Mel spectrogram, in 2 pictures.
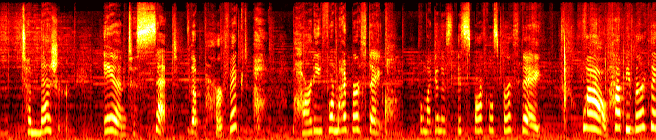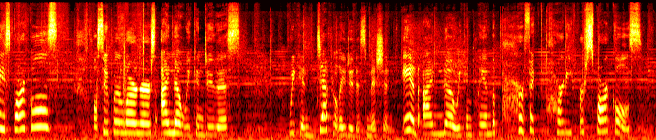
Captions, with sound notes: to measure and to set the perfect [gasps] party for my birthday. Oh my goodness, it's Sparkles' birthday. Wow! Happy birthday, Sparkles! Well, super learners, I know we can do this. We can definitely do this mission, and I know we can plan the perfect party for Sparkles.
